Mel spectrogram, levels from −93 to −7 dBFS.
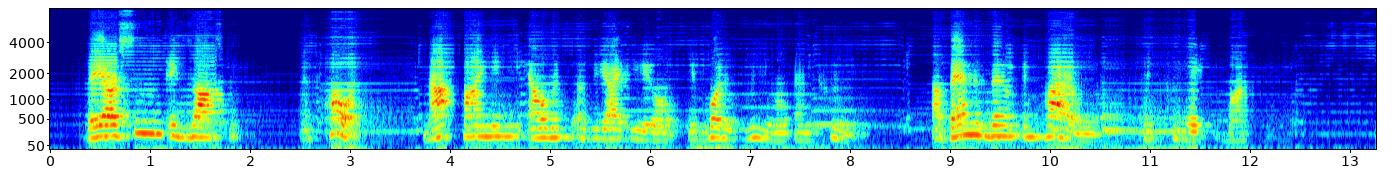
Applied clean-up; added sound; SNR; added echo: neural separator model SepFormer DNS4.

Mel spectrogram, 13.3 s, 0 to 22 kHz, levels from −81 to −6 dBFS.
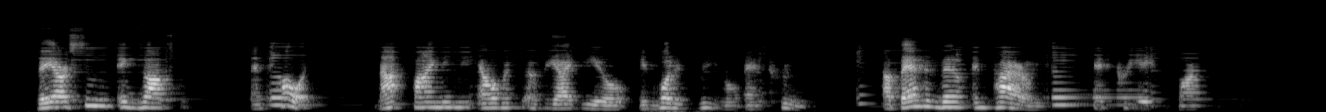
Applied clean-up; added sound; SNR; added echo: neural mask model DeepFilterNet 3.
